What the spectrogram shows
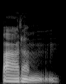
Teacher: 但 是 T 跟 M 这 个 发 音 位 置 是 不 一 样 的 哈， 所 以 这 个 时 候 就 会 变 成 tap 那 个 声 音。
